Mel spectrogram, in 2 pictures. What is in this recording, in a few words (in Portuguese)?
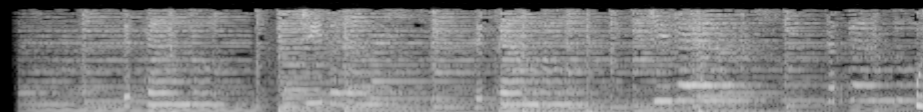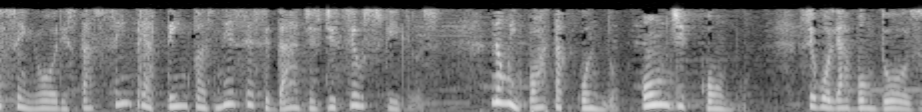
ANIV AVO (O) (F), Telemensagens Aniversários Evangelico Fem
